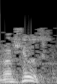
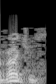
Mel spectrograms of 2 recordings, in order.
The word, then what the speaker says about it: Rochus: Christoph Rochus, o Rochus, se escribe Rochus.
